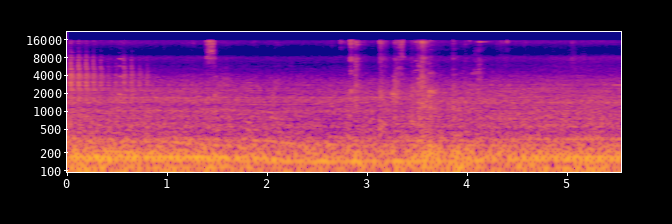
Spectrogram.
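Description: Steady low rumble of a bus's engine and road noise heard from inside the passenger cabin, with a few short clicks or rattles about three seconds in.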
